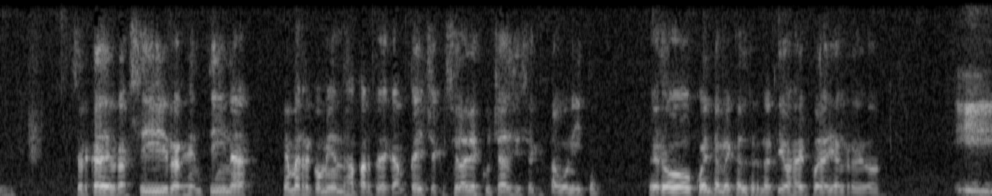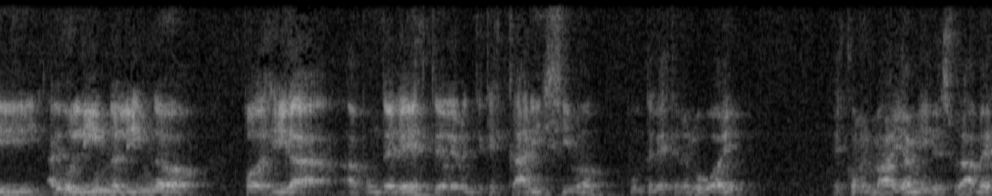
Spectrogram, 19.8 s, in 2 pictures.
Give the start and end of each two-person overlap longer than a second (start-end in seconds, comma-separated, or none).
none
